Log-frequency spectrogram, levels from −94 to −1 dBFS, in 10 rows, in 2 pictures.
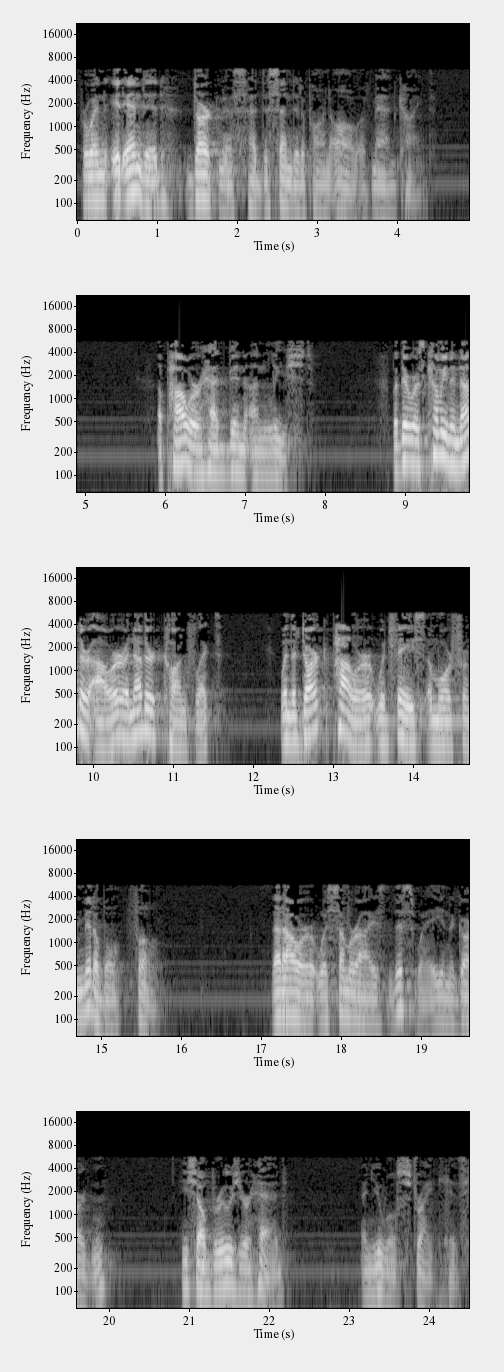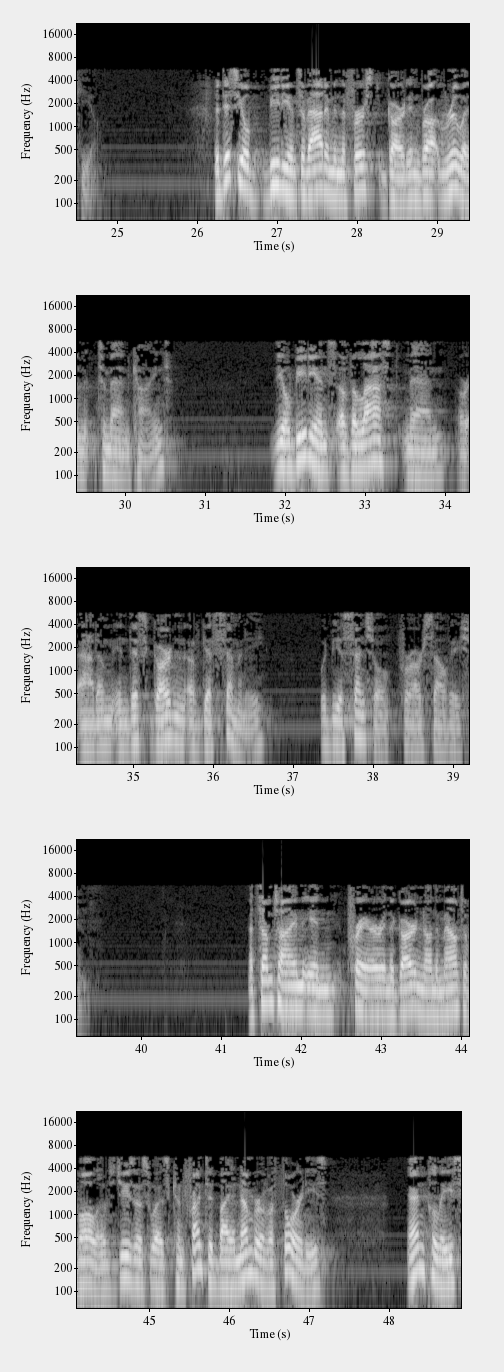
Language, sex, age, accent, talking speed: English, male, 40-59, American, 130 wpm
